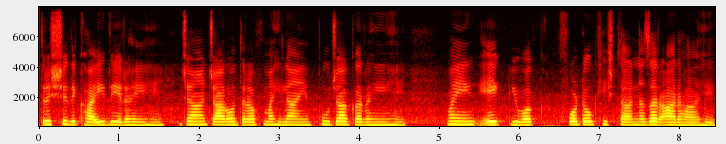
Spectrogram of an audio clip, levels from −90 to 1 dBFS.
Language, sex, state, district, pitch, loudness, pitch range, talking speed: Hindi, female, Goa, North and South Goa, 195 Hz, -21 LUFS, 190-205 Hz, 155 wpm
